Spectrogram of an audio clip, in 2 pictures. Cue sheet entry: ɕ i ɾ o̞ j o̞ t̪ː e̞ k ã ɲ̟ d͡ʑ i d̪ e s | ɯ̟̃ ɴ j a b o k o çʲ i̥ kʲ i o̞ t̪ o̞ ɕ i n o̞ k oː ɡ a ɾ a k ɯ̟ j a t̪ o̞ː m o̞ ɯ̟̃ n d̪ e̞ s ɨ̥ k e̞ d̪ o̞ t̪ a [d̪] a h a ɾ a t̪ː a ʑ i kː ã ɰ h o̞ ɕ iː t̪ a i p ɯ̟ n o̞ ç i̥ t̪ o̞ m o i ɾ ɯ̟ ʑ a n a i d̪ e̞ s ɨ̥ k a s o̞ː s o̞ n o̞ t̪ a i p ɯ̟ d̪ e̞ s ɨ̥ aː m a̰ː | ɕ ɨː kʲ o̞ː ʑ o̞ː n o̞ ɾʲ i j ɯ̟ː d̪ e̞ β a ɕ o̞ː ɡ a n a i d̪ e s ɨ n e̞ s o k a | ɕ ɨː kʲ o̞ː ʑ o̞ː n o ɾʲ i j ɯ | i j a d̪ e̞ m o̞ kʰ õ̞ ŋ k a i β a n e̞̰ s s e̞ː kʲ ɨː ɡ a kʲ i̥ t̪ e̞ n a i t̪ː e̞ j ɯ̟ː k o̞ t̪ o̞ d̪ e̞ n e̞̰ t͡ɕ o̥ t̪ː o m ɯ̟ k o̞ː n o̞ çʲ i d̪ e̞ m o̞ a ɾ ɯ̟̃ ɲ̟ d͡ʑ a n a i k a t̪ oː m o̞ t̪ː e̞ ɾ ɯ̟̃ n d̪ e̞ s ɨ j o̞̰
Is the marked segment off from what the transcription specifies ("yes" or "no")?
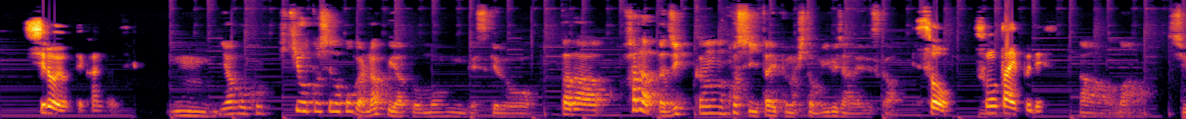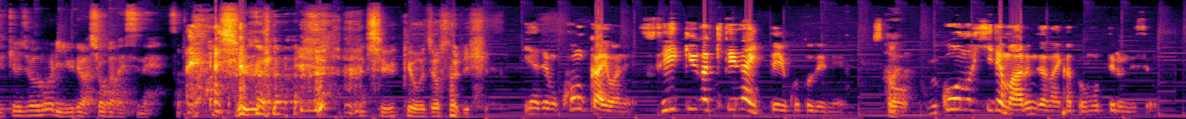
no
